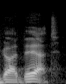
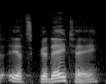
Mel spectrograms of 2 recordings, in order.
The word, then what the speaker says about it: Gaudete: I look at the word, I want to pronounce it Gaudete. But that's not how it's pronounced. It's Gaudete.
